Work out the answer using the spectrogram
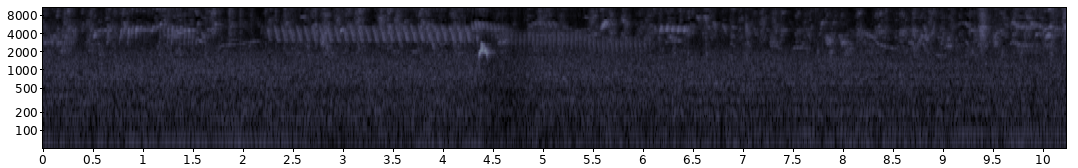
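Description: A canary-goldfinch hybrid sings a high, rapid trill for about three seconds over steady hissing background noise, with one sharp click midway.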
